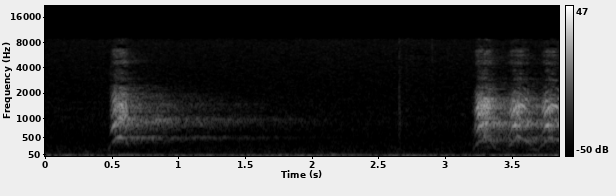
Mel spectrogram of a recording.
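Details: Domestic dog gives one loud bark that rings out and slowly dies away, then a tight cluster of three quick barks closes the short stretch.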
